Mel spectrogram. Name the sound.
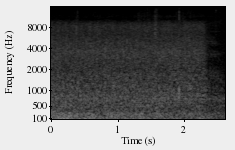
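rain falling in Surat city streets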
